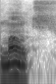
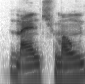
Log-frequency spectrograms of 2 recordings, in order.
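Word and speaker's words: Moench: the writer on it Doug Munch again Doug Munch whatever you say his name mench MCH he was a he was a mench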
